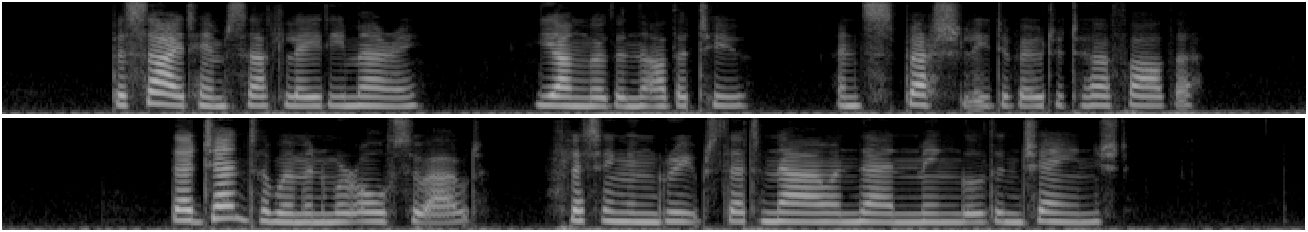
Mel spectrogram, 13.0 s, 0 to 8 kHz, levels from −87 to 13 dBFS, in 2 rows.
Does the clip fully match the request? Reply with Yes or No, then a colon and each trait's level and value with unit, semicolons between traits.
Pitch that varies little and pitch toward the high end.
Yes: narrow, 1.3 semitones; high, 240 Hz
